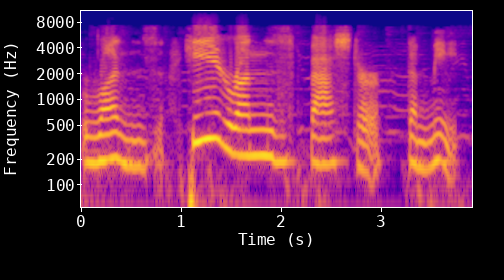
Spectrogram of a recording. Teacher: 呢，它的这个音标里面它是以这个音结尾的，那的话呢它是属于浊音啊，浊辅音，所以呢加了 s 之后呢它就发作 z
